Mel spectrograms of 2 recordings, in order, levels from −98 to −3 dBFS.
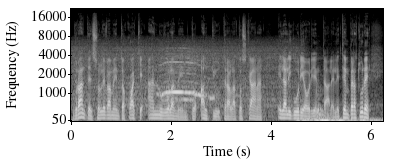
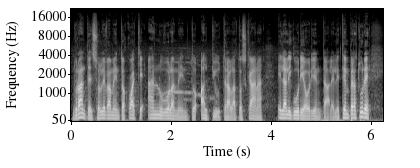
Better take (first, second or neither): second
